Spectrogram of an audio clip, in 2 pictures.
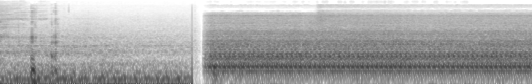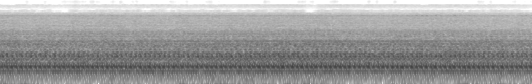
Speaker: You hear that whining sound? The engine had a gear drive and cam instead of a normal timing chain set. That engine was such a dud.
